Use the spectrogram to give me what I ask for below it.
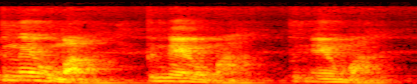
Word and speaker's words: pneuma: 원래 이 시대 발음 그대로 하면 그대로 읽어야 돼요. pneuma.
